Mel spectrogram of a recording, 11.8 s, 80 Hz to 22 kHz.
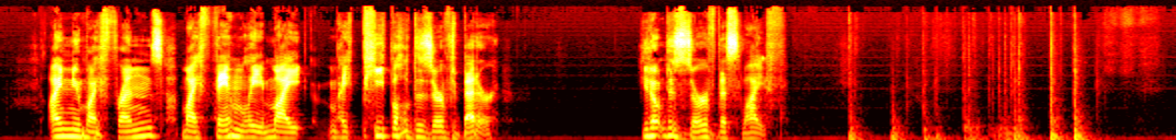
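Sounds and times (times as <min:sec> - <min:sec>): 
speech: 0:00.5 - 0:05.1, 0:06.4 - 0:07.9
men with guns banging heavily on a door: 0:08.5 - 0:11.0.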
